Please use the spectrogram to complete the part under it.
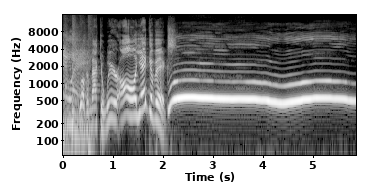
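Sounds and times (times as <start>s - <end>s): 
speech: 0.4s - 2.5s
voice imitating an ambulance siren: 2.1s - 5.8s.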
